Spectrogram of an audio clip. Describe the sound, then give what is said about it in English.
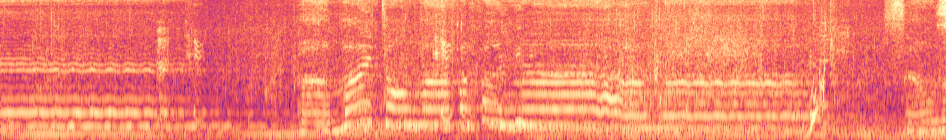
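Water splashes and drips in irregular bursts as a female figure plays in the water in a movie trailer, over a steady bed of sustained music. The splashes are moderately loud, with no talking. “Someone where she's playing in the water.”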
